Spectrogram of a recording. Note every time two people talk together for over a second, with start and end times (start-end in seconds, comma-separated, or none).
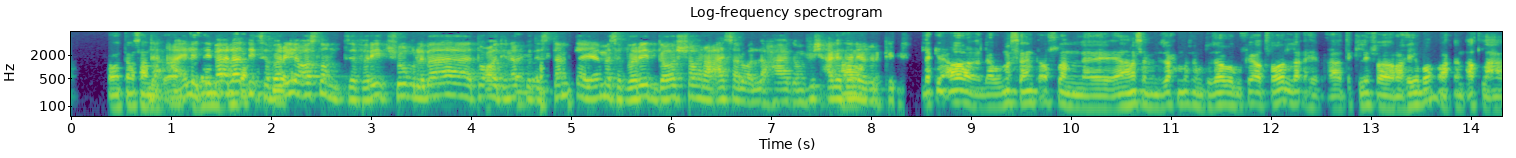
0.8-2.2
